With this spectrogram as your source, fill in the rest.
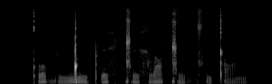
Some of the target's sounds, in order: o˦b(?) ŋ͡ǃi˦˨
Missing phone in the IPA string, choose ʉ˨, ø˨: ʉ˨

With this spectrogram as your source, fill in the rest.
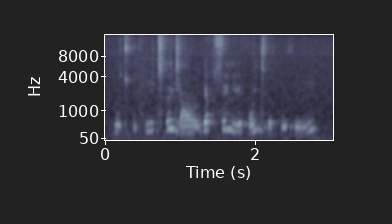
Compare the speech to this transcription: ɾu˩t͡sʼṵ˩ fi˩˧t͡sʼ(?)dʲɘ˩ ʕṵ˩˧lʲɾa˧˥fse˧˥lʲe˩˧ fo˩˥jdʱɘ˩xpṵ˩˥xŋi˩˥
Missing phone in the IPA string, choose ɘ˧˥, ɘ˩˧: ɘ˧˥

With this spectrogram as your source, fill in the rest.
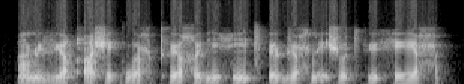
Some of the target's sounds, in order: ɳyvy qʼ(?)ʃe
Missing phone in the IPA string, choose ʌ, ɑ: ɑ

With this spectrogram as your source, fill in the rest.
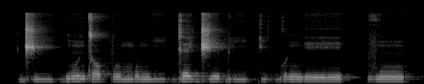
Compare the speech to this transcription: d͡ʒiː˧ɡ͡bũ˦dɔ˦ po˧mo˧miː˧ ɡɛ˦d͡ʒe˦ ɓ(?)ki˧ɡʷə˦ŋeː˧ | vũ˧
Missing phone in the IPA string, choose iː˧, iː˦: iː˧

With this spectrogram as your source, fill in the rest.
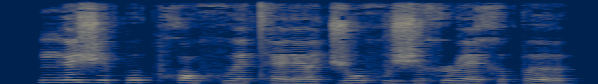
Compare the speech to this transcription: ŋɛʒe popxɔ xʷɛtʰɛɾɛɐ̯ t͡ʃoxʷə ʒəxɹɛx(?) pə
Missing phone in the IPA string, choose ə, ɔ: ə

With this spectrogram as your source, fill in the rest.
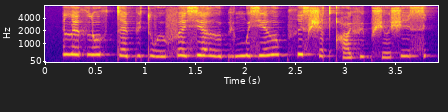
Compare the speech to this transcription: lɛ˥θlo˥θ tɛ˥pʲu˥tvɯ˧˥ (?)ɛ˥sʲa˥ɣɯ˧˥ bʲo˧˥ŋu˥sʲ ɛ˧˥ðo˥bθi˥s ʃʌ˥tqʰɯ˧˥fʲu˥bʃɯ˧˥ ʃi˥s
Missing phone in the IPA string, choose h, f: f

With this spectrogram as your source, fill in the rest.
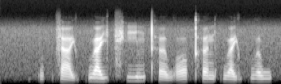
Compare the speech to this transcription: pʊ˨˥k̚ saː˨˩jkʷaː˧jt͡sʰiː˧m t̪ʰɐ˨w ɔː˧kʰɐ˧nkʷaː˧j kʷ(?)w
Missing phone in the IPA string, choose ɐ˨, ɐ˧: ɐ˧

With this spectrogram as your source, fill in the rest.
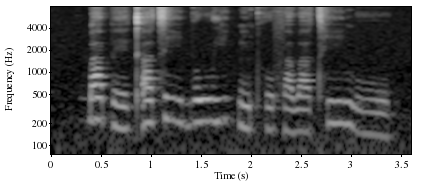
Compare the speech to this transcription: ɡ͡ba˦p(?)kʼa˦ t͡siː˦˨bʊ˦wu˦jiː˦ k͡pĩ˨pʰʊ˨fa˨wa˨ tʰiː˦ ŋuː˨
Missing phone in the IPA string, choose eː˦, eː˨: eː˨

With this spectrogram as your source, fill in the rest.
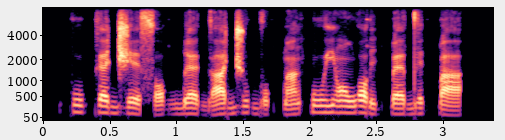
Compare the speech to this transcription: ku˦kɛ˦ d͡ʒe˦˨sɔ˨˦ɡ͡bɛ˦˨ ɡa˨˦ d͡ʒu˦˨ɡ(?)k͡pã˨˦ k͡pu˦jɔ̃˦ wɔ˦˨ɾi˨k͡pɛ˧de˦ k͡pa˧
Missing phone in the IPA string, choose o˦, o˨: o˨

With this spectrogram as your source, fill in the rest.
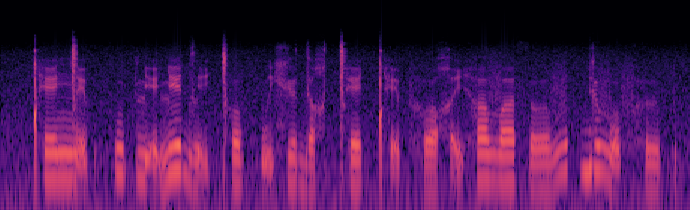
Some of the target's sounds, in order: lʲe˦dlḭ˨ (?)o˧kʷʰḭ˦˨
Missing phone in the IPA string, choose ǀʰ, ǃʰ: ǀʰ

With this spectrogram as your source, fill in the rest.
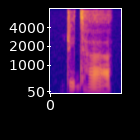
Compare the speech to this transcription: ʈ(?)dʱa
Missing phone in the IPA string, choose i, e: i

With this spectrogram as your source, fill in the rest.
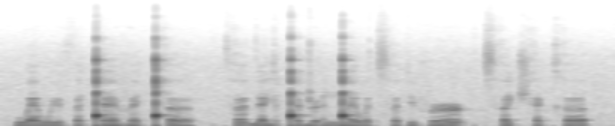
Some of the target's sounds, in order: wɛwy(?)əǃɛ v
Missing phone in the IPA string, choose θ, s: θ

